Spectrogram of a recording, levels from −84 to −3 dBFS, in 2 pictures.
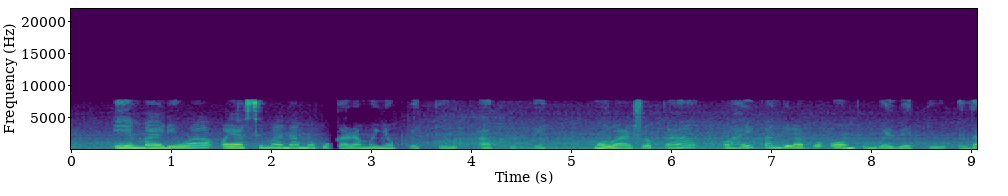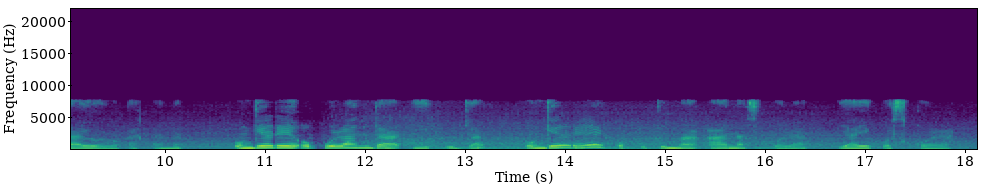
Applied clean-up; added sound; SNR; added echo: none; Engine starting; 15 dB; none.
